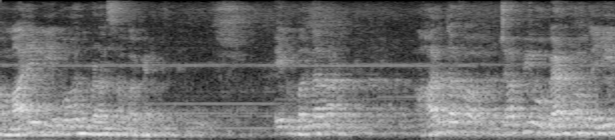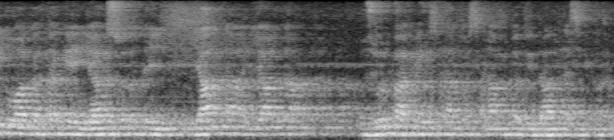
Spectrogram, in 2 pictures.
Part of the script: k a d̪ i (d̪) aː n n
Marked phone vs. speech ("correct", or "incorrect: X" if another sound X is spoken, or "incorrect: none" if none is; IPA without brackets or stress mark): correct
